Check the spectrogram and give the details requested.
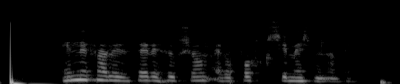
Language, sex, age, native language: Icelandic, female, 40-49, Icelandic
